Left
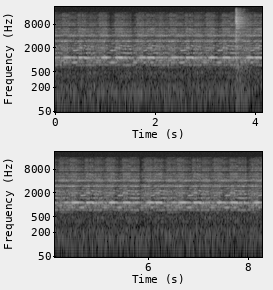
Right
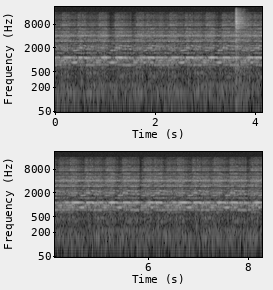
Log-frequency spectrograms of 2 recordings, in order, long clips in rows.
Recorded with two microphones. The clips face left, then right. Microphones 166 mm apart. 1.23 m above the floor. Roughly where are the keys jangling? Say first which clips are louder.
Even; right.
